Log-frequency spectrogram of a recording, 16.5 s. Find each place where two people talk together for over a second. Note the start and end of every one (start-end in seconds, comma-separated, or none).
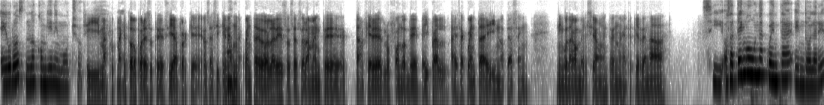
none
